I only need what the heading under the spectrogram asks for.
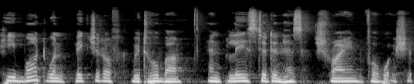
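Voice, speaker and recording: Somewhat breathy and fairly high-pitched, a man with an American accent speaks at a moderate pace. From United States. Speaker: devotional text reader. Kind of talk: religious scripture reading.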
